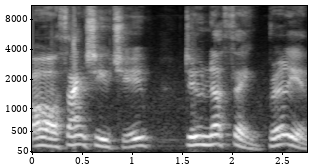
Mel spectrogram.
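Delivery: big, heavy, dripping sarcasm. Reacting to a copyright strike notice: heavily sarcastic. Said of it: "big sarcastic, by the way".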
